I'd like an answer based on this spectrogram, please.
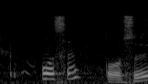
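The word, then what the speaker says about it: Aase: ça que vous parlez aussi bien le français os ça se prononce comment os et ça s'écrit a a s e e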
